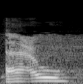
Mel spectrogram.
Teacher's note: أعو الهمزة من أقصى الحلق، العين من وسط الحلق يعني أعلى، أعو، أعو.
